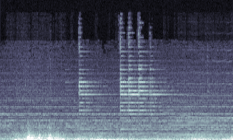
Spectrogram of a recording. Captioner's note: thunder rumbling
